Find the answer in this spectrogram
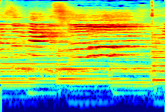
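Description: A woman singing a musical-theatre song solo with piano accompaniment, holding notes of about half a second to a second each and moving from note to note.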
